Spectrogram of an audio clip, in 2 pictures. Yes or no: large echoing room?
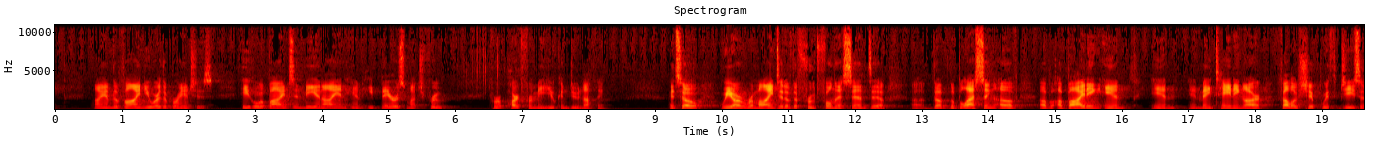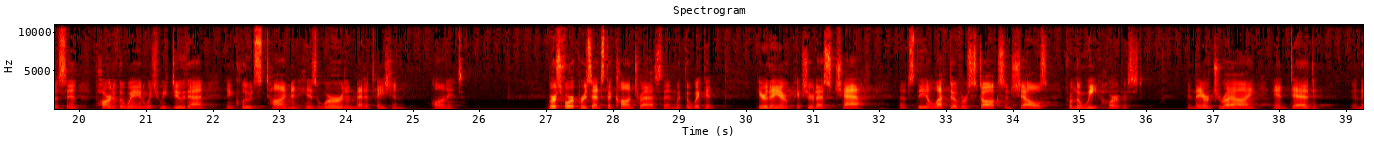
yes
